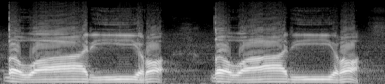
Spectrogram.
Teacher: ایک را کو میں باریک پڑھ رہا ہوں کیونکہ اس کے نیچے زیر ہے، اور اس سے جو اگلا را ہے اس را کو میں موٹا کر کے پڑھ رہا ہوں کیونکہ اس را کے اوپر زبر ہے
